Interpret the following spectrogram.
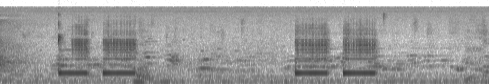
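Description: Mobile phone ringback tone on an outgoing call, heard through the phone's speaker: two double rings about three seconds apart, each a pair of short beeps at one steady pitch. It is the signal that the other phone is ringing and the call has not yet been answered.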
